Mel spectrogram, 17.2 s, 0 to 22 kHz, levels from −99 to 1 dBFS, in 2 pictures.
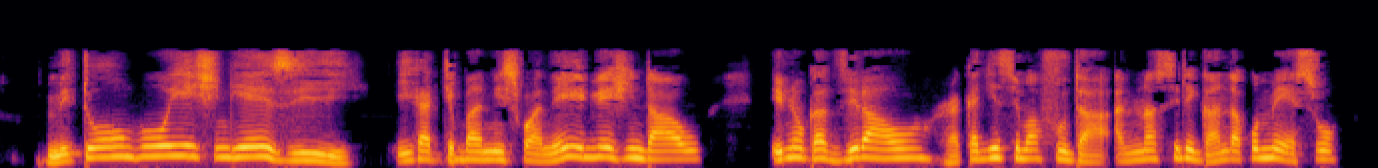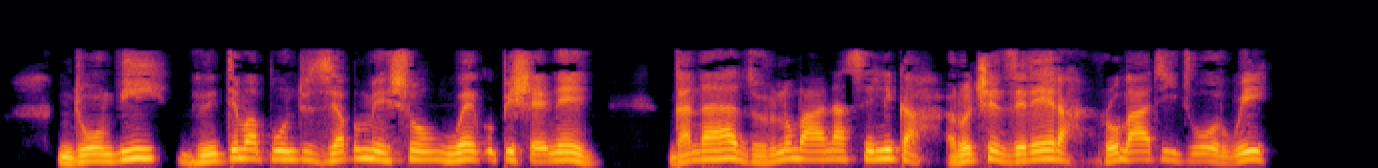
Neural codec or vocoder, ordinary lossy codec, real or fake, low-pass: codec, 16 kHz, 1 kbps, X-Codec, HuBERT features, trained on LibriSpeech; MP3, 32 kbps; fake; 7.2 kHz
